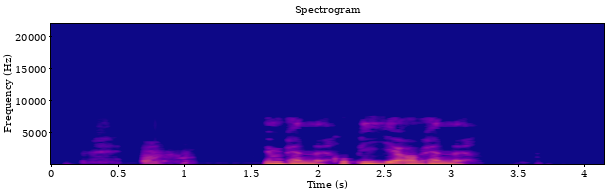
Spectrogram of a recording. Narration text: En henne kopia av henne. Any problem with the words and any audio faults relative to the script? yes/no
yes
